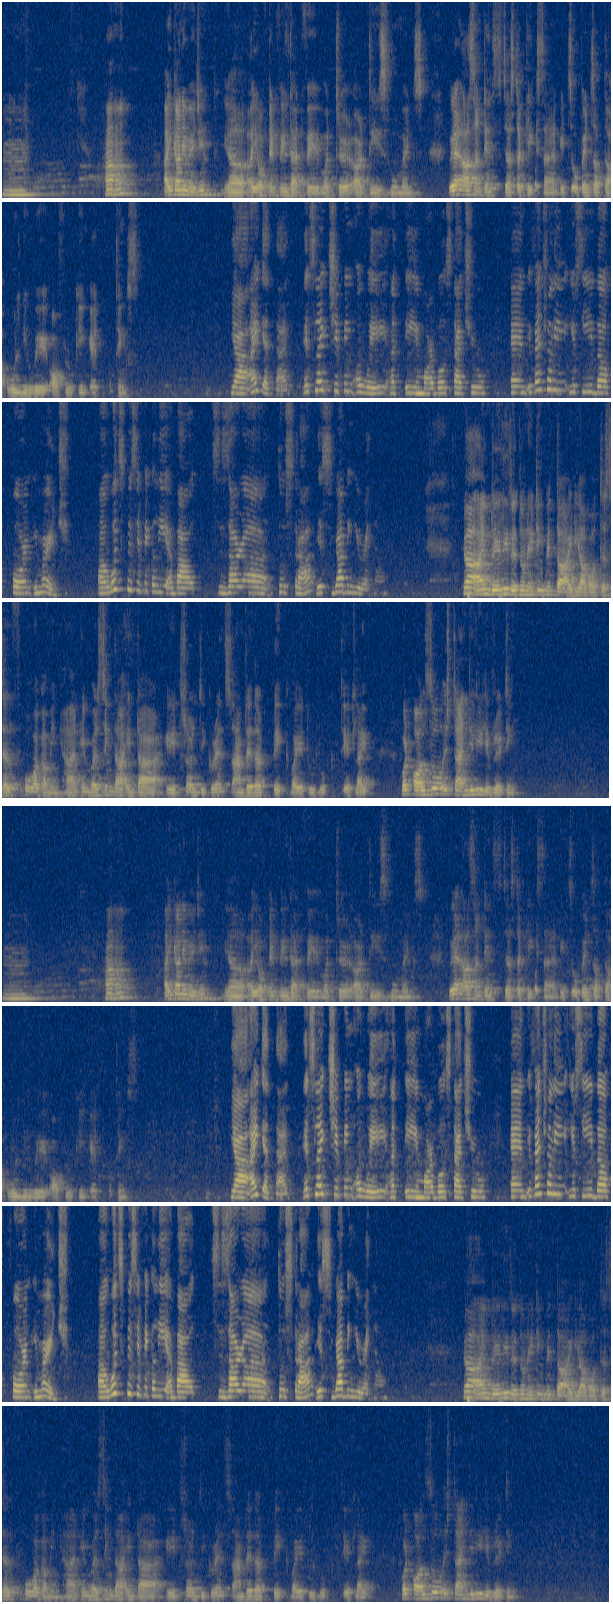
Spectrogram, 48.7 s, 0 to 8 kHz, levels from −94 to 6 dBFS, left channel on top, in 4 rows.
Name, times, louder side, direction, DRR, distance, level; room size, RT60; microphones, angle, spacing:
voice 1, 0.0-2.7 3.2-8.4 8.9-14.1 14.5-14.8 33.6-43.0 43.4-44.0 44.5-46.9, left 5 dB, 65° left, 0.6 m, -28 dB
voice 2, 16.8-17.9 18.2-21.9 22.4-24.3 24.6-25.7 26.3-28.2 28.7-32.1, right 5 dB, 50° right, 0.6 m, -25 dB
21.5 x 9.0 x 2.7 m
head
